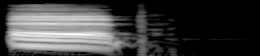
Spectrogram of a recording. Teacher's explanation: hearing americans drop the h on the word herb can often feel weird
